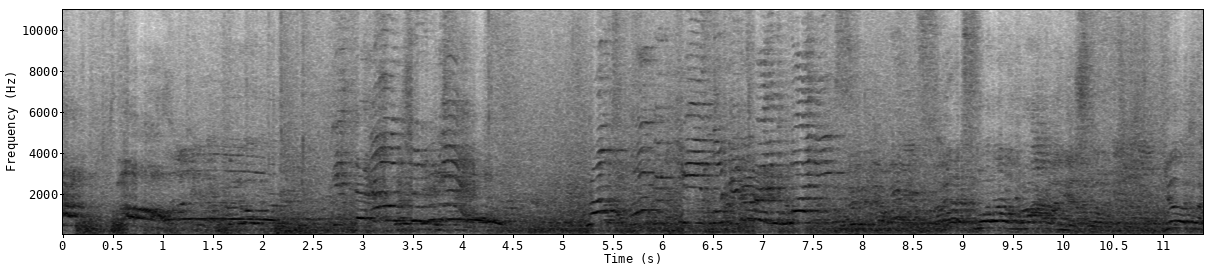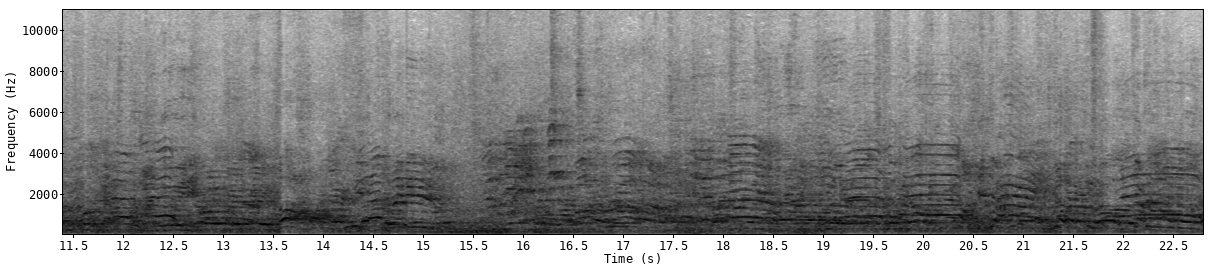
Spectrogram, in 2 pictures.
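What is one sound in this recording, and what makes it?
A small crowd of spectators shouts and cheers.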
